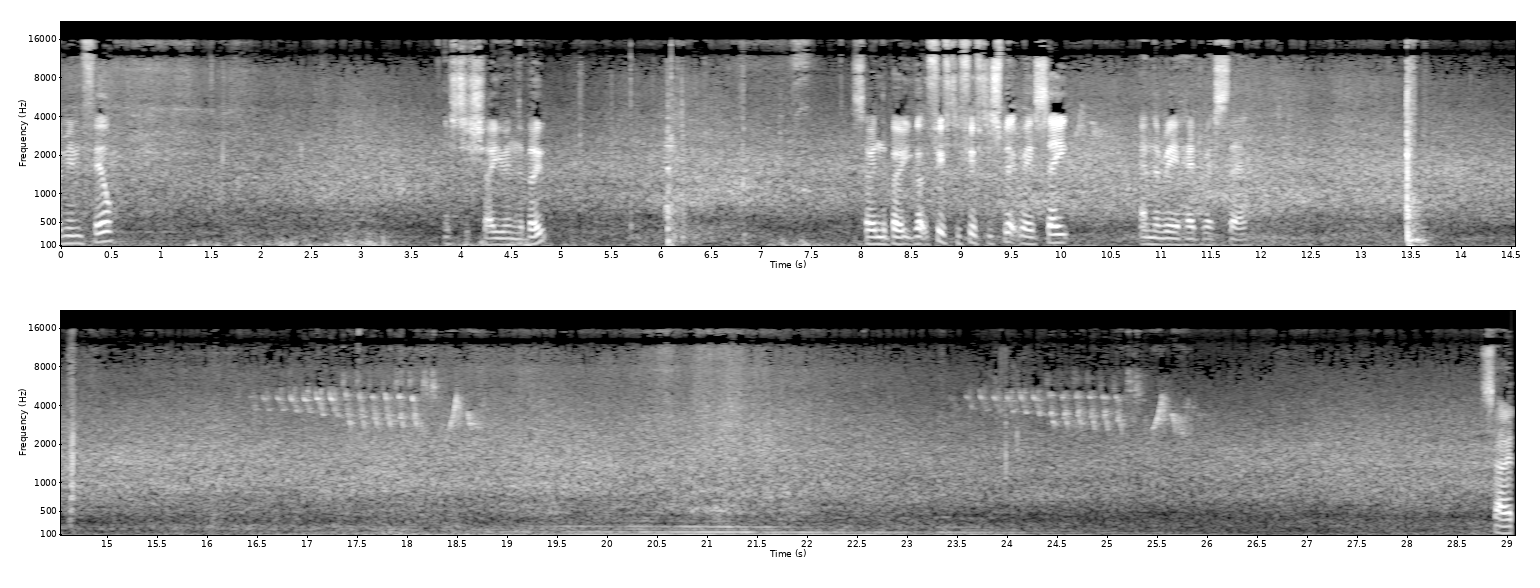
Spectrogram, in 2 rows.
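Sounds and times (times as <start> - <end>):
vehicle engine rumble: 0.0 - 29.0
car tailgate slamming shut: 6.0 - 6.6, 13.4 - 13.9.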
